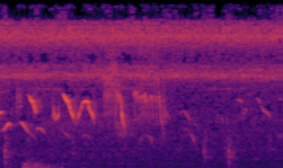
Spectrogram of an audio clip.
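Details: Chestnut-bellied seed finch singing free in the Kaw marsh: rapid high swooping and looping whistled notes, fading out after the first second, with a low thump near the start and constant insect hiss behind.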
